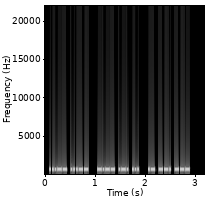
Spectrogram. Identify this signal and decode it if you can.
Morse code, heard as a keyed tone, about 46 wpm, 700 Hz. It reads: 33 YRS AGO
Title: K1USN SST QSO Practice 45wpm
